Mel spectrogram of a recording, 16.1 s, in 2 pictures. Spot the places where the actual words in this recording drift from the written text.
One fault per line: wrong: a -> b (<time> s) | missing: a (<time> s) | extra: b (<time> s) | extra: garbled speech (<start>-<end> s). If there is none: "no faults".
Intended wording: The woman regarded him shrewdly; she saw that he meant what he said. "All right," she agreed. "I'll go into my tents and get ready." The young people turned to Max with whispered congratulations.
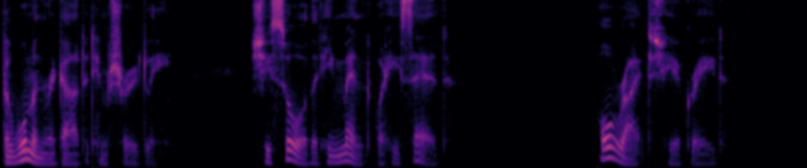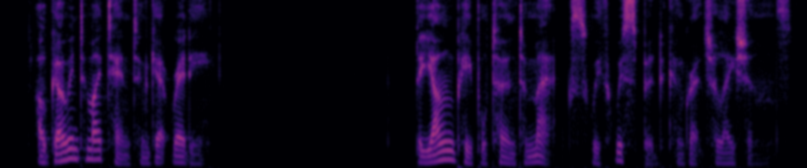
wrong: tents -> tent (9.1 s)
